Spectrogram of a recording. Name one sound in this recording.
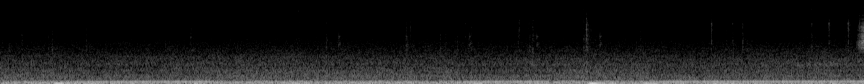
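A bus engine hums steadily, its pitch rising and falling as the bus drives and turns.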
